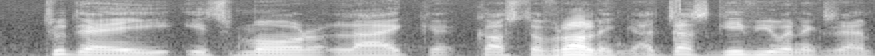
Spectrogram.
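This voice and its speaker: A man with an Italian accent speaks at a fairly high pitch. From Italy. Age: 60s. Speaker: tyre industry expert. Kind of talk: presentation. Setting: meeting room. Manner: halting, many fillers.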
